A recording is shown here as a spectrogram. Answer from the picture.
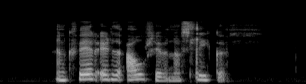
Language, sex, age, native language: Icelandic, female, 20-29, Icelandic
